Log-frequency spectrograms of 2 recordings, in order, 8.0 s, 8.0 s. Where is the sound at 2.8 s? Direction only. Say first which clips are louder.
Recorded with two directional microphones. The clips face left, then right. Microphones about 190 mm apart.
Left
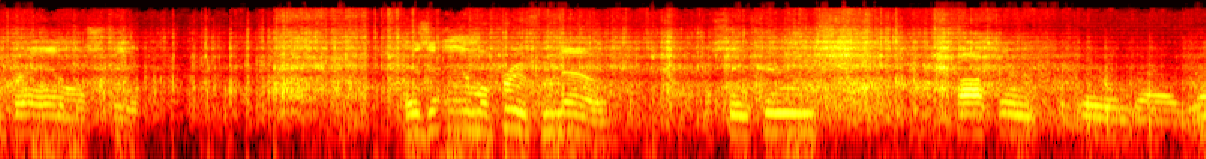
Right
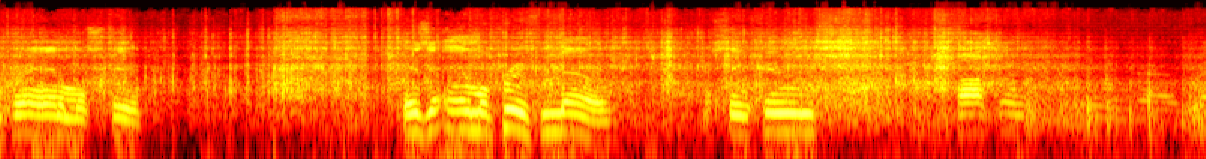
Right 10 dB; 55° right (ahead or behind).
